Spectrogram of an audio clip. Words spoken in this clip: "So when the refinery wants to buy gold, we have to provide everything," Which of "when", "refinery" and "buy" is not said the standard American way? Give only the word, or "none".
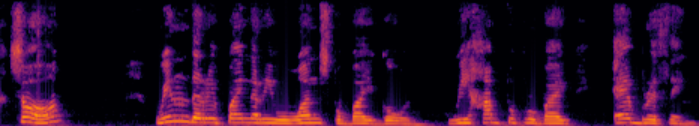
none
